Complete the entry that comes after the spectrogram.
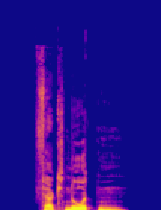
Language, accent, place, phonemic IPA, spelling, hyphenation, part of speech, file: German, Germany, Berlin, /fɛɐ̯ˈknoːtn̩/, verknoten, ver‧kno‧ten, verb, De-verknoten.ogg
- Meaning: 1. to tie up, to tie in a knot 2. to become knotted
